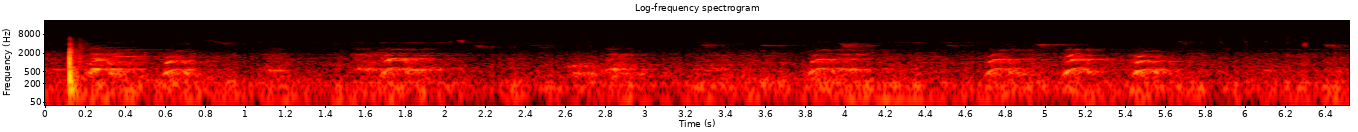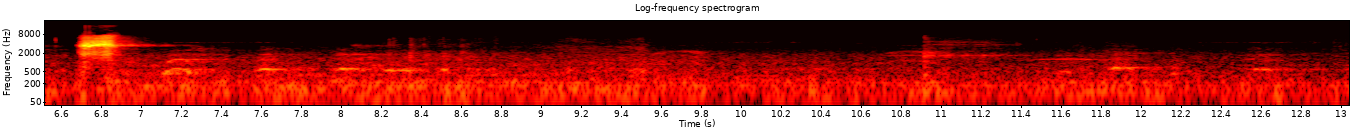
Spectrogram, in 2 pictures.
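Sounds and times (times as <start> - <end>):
low coo-like bird calls: 6.7 - 7.0
sharp high-pitched bird call: 6.7 - 7.1.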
